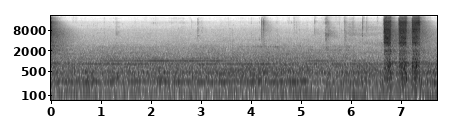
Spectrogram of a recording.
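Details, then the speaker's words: Boring a 19-inch sprocket bore on the Lion lathe, slowed to 125 RPM with a 0.050 in pass: a steady, even cutting hiss with no chatter, which now cleans up fine. "all right we're just coming up to that spot and actually we're in it and it's cut cleaning up just fine"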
